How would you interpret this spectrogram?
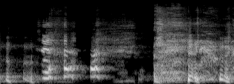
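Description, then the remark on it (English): Several harsh coughs, a sputtering cluster at first, then a short pause followed by a louder, raspier burst of coughing that fills the space. “Yeah, I'm coughing.”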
